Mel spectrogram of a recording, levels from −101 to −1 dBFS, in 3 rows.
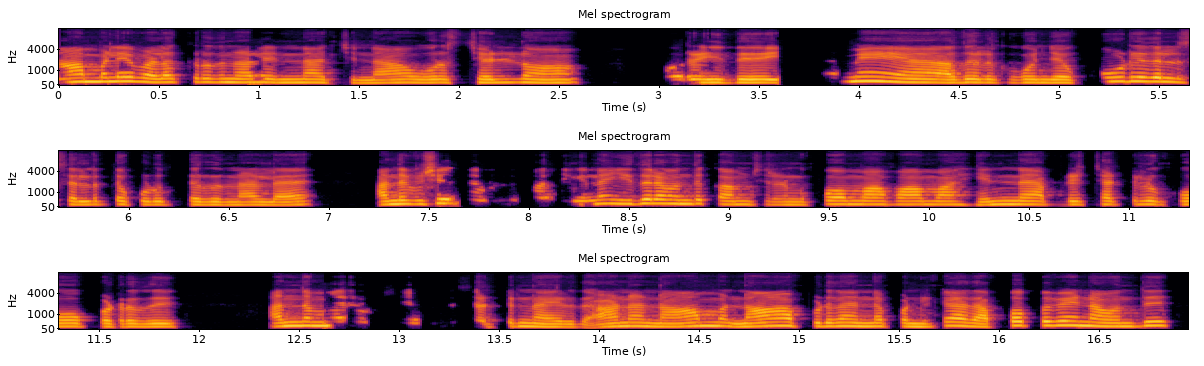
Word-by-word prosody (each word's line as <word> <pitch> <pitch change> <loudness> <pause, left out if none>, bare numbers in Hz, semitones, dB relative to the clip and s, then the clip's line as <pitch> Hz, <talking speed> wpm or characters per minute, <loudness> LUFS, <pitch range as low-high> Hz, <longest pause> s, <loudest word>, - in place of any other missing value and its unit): நாமளே 250 +4 +3
வளக்கறதுனால 220 -1 0
என்னாச்சுன்னா? 195 -3 -2 0.2
ஒரு 200 - +1
செல்லம், 200 -1 +1 0.6
ஒரு 200 0 -1
இது 195 +1 +2
எல்லாமே 265 +7 -2 0.4
அதுங்களுக்கு 195 -1 0
கொஞ்சம் 190 -2 +1
கூடுதல் 265 -2 +2
செல்லத்த 200 +1 -3
கொடுத்துர்றதுனால, 185 -1 -2 0.6
அந்த 225 - +4
விஷயத்தை 260 +2 -1
வந்து 235 +2 -32
பாத்திங்கன்னா, 215 +3 -5
இதில 260 +1 +3
வந்து 245 +1 0
காமிச்சிருவாங்க. 190 -3 -4
"போம்மா! 215 -1 +2
வாம்மா! 205 0 +1 0.2
என்னா?"அப்படியே 200 -1 0
சட்டுன்னு 210 +1 -3
கோவப்படுறது, 195 -1 0 0.6
அந்த 245 +1 +4
மாதிரி 255 0 -7
விஷயம் 210 -1 -19
வந்து 450 - -39
சட்டுன்னு 210 -2 -1
ஆயிருது. 175 -3 -2
ஆனா, 225 +2 +2
நாம் 220 +5 +3 0.2
நான் 235 +3 +5
அப்படிதான் 215 0 0
என்னா 210 -1 -1
பண்ணிட்டேன், 195 +5 +1
அது 190 - +3
அப்பப்பவே 260 +3 +2
நான் 215 -1 +3
வந்து 250 +5 +1
210 Hz, 145 wpm, -20 LUFS, 195-235 Hz, 0.6 s, நான்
